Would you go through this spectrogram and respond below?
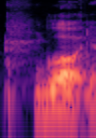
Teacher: Percebe aqui essa escala que está aumentando, a semivogal é mais baixa, depois que vem a vogal que é mais alta, está crescendo. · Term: ditongo crescente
